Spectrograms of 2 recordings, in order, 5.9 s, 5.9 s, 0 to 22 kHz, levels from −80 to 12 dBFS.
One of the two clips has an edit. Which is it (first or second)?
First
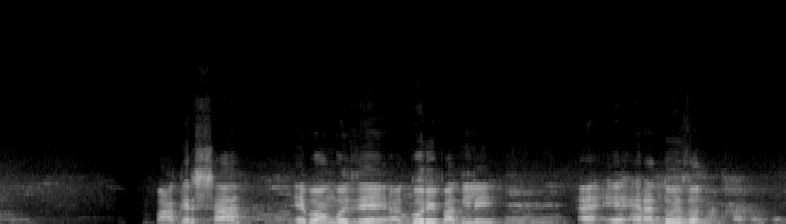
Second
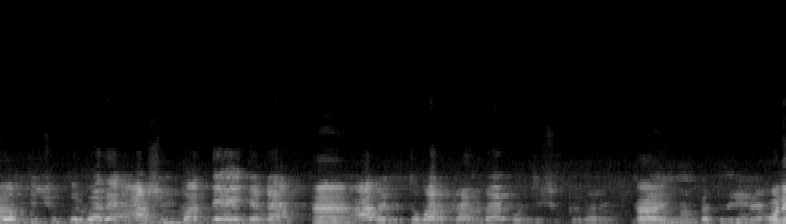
first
